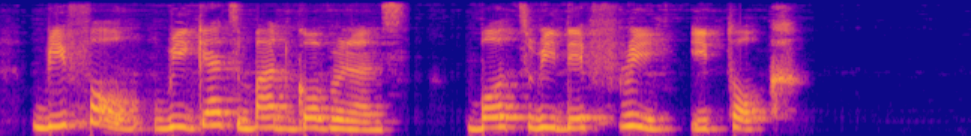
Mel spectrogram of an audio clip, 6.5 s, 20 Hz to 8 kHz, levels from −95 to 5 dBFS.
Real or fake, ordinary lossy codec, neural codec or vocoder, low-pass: real; none; none; 7.2 kHz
